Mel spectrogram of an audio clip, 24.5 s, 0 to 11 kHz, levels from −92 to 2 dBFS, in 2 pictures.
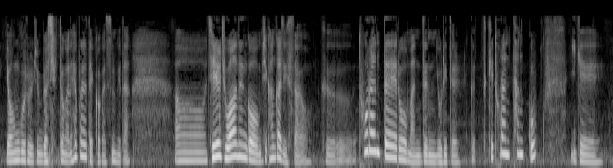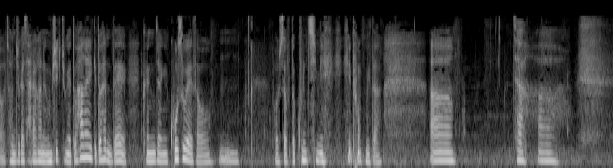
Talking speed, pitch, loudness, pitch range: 230 characters per minute, 160 Hz, -25 LUFS, 145-185 Hz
